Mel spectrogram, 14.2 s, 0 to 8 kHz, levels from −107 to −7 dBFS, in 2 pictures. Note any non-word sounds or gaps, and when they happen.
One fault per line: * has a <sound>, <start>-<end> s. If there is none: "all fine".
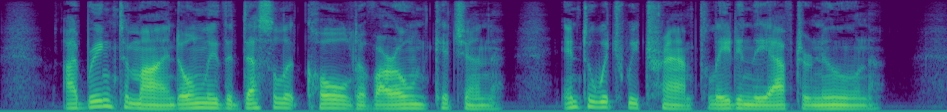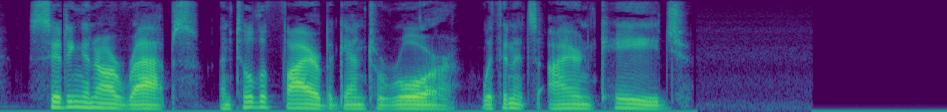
all fine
